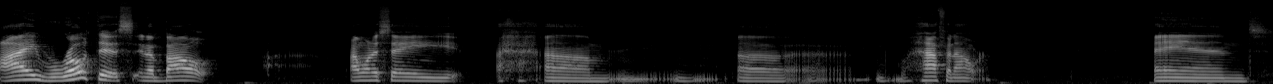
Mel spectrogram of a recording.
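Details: Adult man who stutters, reading aloud a piece he wrote; he calls this take one of his worst attempts and says he struggled nearly the whole way; stuttering.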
